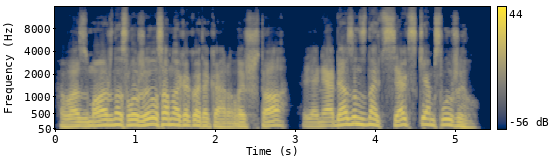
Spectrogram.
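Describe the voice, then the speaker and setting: A man voicing a blustering middle-aged colonel who growls and shouts his denials. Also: mid-range voice, moderate pace, no echo, studio quality, lightly acted. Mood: angry bluster.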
